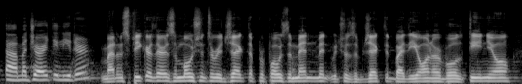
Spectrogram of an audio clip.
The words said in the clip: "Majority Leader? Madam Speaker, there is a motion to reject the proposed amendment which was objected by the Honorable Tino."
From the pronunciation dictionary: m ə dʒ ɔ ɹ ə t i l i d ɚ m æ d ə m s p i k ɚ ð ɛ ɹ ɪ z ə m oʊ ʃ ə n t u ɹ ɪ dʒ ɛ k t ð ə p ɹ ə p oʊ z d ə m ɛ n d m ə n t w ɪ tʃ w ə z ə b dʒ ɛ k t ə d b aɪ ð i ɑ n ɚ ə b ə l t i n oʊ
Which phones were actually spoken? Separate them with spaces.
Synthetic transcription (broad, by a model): m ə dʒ ɔ ɹ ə t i l i d ɚ m æ d ə m s p i k ɚ ð ɛ ɹ ɪ z ə m oʊ ʃ ə n t u ɹ ɪ dʒ ɛ k t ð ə p ɹ ə p oʊ z d ə m ɛ n d m ə n t w ɪ tʃ w ə z ə b dʒ ɛ k t ə d b aɪ ð i ɑ n ɚ ə b ə l t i n oʊ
